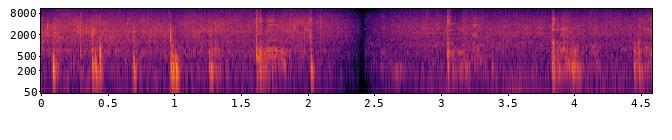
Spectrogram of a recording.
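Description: Spices and fish heads sizzling in hot oil in a wok (karai) as the masala is fried down. A metal spatula stirs and scrapes against the pan with repeated sharp clinks, and the sound breaks off briefly about halfway through.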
